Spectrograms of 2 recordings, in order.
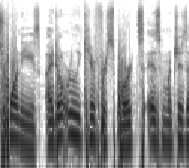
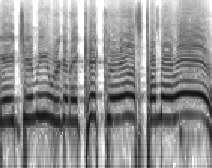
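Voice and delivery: very high-pitched screaming; 12 semitones higher, 4 dB louder than usual. Recounting a Maple Leafs fan in a Tim Hortons, imitating someone screaming. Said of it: "he was just screaming in the Tim Hortons".

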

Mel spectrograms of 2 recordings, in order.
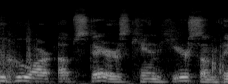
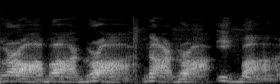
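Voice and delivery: very slow, gruff, guttural, rough giant voice; 7 dB louder than usual. Voicing giants talking downstairs: gruff guttural giant speech. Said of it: "You hear the gruff, guttural speech".

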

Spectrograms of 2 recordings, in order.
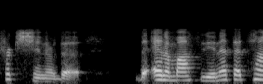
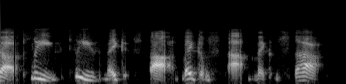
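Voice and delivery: tearful, broken, desperate crying voice. Recalling a night of pain and begging God, retelling crying out to God. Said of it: "and I'm just crying".

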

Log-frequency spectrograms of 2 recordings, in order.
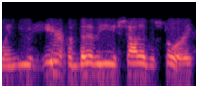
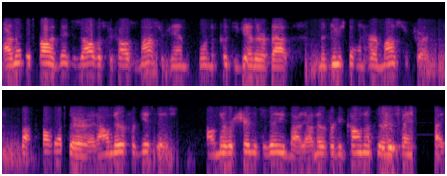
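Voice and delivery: ordinary talk, nothing marked

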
